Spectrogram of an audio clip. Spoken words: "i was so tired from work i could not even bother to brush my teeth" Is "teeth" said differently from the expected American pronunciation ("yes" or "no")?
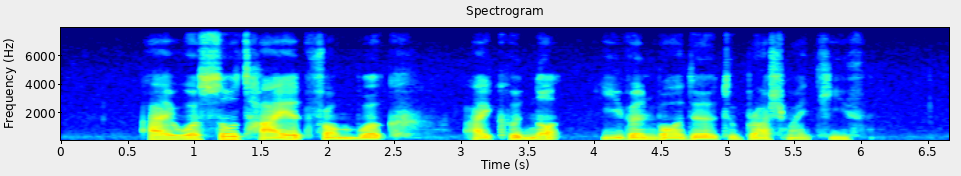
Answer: no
